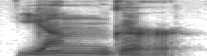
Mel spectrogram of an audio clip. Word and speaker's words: younger: the G sound the hard G so it's younger G with a G sound stronger the youngest again with the G sound the strongest guest the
